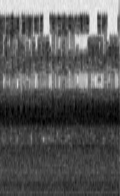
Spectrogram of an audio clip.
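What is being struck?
Nothing is struck.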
